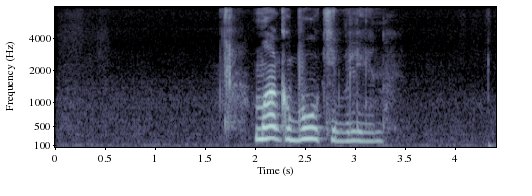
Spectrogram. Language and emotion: Russian, neutral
